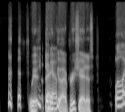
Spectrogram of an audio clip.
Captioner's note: laughing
